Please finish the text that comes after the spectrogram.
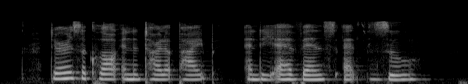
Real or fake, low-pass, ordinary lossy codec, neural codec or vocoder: real; none; none; none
